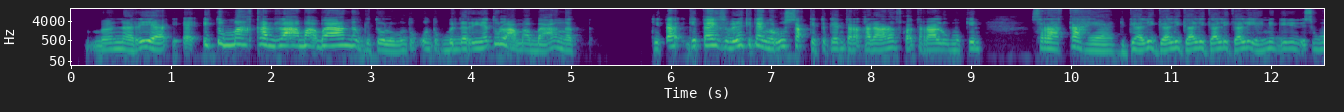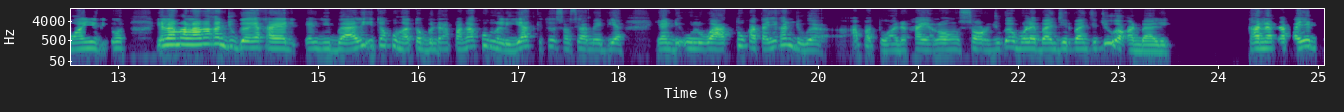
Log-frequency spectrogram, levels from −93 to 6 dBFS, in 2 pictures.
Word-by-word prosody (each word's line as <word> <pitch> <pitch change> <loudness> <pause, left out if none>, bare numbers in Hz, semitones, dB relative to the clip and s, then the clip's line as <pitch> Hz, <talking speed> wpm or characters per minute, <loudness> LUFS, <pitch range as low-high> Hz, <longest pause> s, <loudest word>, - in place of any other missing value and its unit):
Bener 190 +2 -6
iya 475 - +2
e 455 - -7 0.2
itu 285 +4 -5
makan 300 -2 +1
lama 280 0 +5
banget 275 0 +5
gitu 175 0 -9
loh 150 - -6
untuk - - -18
untuk 190 - -13
benerinnya 195 +4 -4
tuh 330 - -5
lama 175 - +2
banget, 170 0 -4 0.8
kita 325 -11 +1
kita 250 +2 -5
yang 285 - +3
sebenarnya 235 +5 -2
kita 280 - -3
yang - - -5
ngerusak 255 +4 0
gitu - - -14
kan 200 - -6
kadang-kadang 180 +2 0
suka 200 -2 -7
terlalu 180 -1 +2
mungkin, 205 +4 -7 0.5
serakah 215 +3 +1
ya 160 -1 -5 0.2
digali 170 +8 -5
gali 175 +4 -2
gali 190 +4 -3 0.2
gali 180 +5 -3
ini 205 - -10
gini 200 -1 -10
semuanya 195 +2 -2
di - - -16
got, 215 - -5 0.3
ya - - -6
lama-lama 310 +1 +10
kan 340 -2 +5
juga 235 -2 +1 0.2
kayak 200 -3 +4
yang 200 0 -8
di 195 - -9
Bali 175 0 +2
itu 250 - -11
aku 270 - -10
nggak 185 - 0
tahu 205 - -4
bener 195 0 -7
apa - - -3 0.2
aku 275 - -6
ngelihat 195 +7 -1
gitu 255 - -12
sosial 195 -2 -7
media 180 +1 -5 0.4
yang 190 -1 -2
di - - -8
Uluwatu 190 +4 0
katanya 205 +1 -2
kan 300 - -5
juga - - -7 0.3
apa - - -6
tuh 160 - -10
ada 165 +1 -5
kayak 175 -2 -1
longsor 180 0 -4
juga 225 +5 -6
mulai 200 0 +2
banjir 185 +1 -1
banjir 195 0 -1
juga 365 +1 0
kan 170 - +1
Bali, 150 -1 -3 0.8
karena 205 0 +6
katanya 200 +4 +3
200 Hz, 185 wpm, -25 LUFS, 180-250 Hz, 0.8 s, lama-lama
